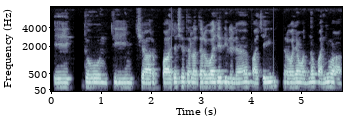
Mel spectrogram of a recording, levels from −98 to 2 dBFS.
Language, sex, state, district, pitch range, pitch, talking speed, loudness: Marathi, male, Maharashtra, Nagpur, 115-120 Hz, 120 Hz, 145 wpm, -18 LUFS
